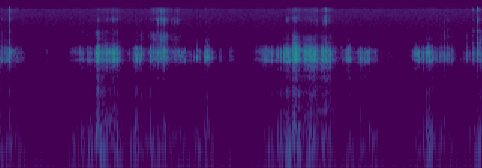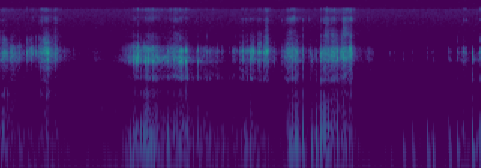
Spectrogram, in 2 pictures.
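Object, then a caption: Sequin-covered Christmas ornament with braid trim. Long nails scratch across the sequined surface of a red sequin Christmas ornament with gold braid. Bursts of bright, crackling scratching sit over a soft low rumble, broken by short quiet pauses between strokes.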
